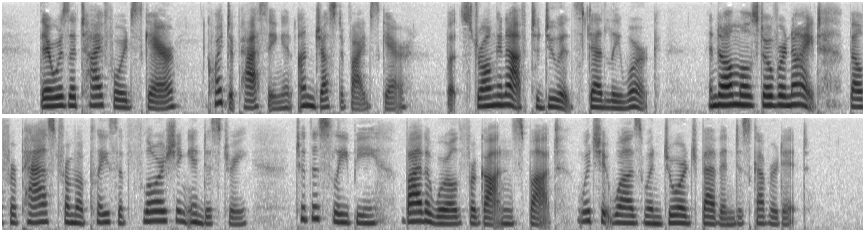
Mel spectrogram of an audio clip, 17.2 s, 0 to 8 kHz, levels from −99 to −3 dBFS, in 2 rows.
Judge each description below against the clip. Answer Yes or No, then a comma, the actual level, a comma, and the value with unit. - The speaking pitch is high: Yes, high, 210 Hz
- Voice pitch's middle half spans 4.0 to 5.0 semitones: Yes, average, 4.3 semitones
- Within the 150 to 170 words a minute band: Yes, average, 160 wpm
